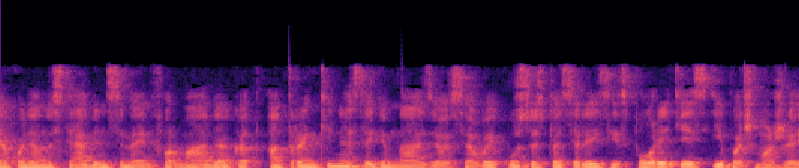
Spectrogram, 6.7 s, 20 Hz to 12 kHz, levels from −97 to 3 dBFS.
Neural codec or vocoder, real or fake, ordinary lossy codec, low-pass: none; real; AAC, 48 kbps; 7.2 kHz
